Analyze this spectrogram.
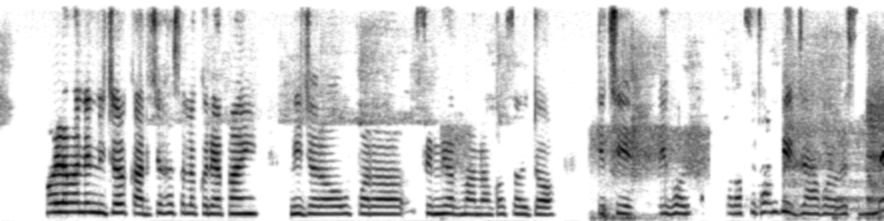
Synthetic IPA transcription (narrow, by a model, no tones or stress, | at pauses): ɔjɭamanenid͡ʒɔɾɔkaɾd͡ʒɔɦʰasalɔkɔɾiapaĩ | nid͡ʒɔɾɔupɔɾɔsinijɔɾmanʌkɔsɔɦit̪ɔ | kit͡ʃʰiibʱoɽiasɔɾɔksiʈ̪ʰamkid͡ʒaɦãbʱɔɭɔɡesimane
